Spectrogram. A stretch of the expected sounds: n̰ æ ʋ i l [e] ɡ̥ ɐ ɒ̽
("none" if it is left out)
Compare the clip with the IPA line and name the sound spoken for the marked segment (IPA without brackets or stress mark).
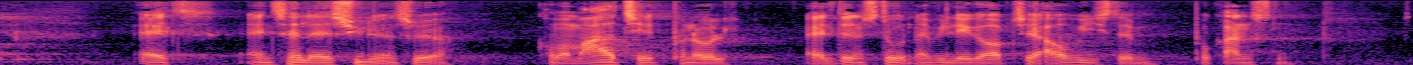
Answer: e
